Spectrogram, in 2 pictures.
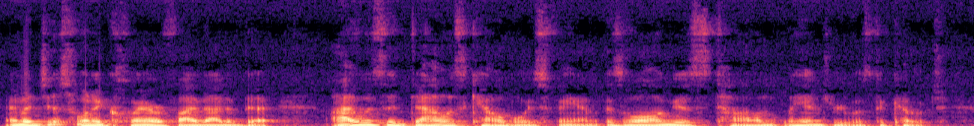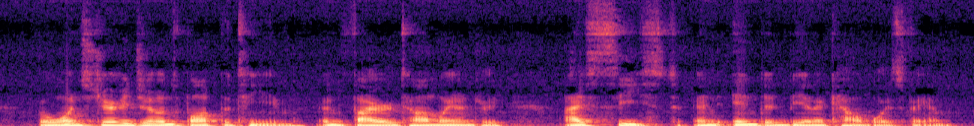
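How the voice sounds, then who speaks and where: A hoarse man with a raspy, tired voice talks casually to camera, rambling earnestly and pausing on plenty of ums. His voice sits fairly low. The sound is narrow and tinny, as if over a phone line. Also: animated. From Atlanta, United States. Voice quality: raspy, worn-out voice. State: hoarse from teaching. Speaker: sports card collecting YouTuber.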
